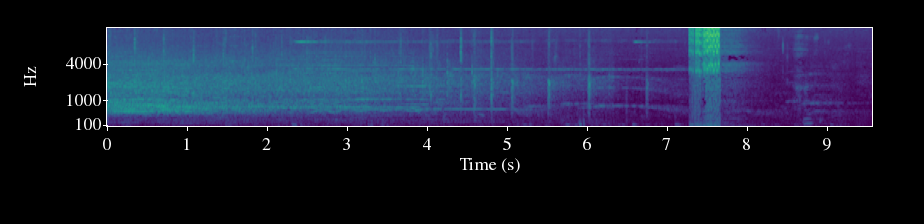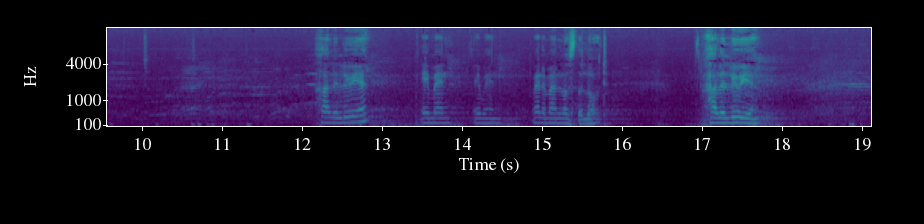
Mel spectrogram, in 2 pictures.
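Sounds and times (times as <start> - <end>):
audience clapping: 0.0 - 6.8
speech: 12.3 - 15.9, 17.0 - 17.9.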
